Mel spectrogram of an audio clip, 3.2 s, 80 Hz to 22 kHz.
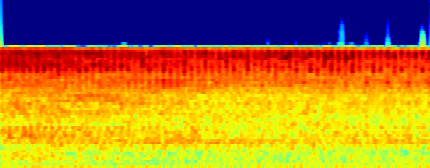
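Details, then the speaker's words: Porsche Cayenne 3.0L TDI V6 diesel idling with harsh, uneven clatter; engine misfiring as three injectors on one bank return not a drop of fuel, dead and needing service. "देखिए इसमें से थोड़ा भी एक बूंद भी return नहीं हो रहा है ये तीनों इंजेक्टर डेड है ये तीनों इंजेक्टर अपने को सर्विस करना पड़ेगा"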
